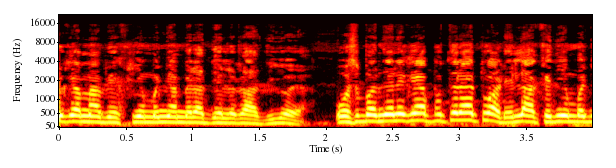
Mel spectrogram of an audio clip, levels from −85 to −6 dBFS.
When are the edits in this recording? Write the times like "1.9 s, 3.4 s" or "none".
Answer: 1.9 s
